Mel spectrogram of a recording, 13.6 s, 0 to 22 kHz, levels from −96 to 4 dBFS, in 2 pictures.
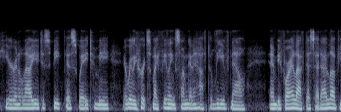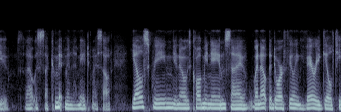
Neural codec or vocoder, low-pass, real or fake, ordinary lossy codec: codec, 16 kHz, 4 kbps, FunCodec, trained on Chinese and English, 50 frames a second; 7.2 kHz; fake; Opus, 32 kbps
